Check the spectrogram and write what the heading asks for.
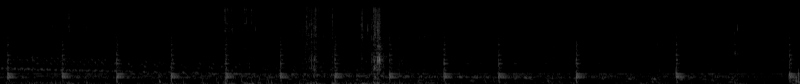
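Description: Faint tearing and crinkling of a trading-card pack wrapper being ripped open, loudest about three seconds in, over quiet background music with a steady beat.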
